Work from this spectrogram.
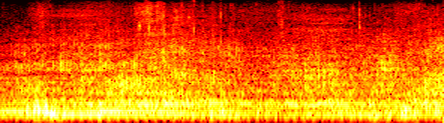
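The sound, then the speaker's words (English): A helicopter carrying an underslung load flies in the background at the top of a moorland clough. It makes a continuous, moderately loud low drone with a steady rotor hum that holds unchanged throughout, with no voices. “You may hear the helicopter in the background there.”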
